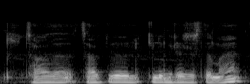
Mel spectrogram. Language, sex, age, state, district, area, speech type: Nepali, male, 60+, West Bengal, Kalimpong, rural, spontaneous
